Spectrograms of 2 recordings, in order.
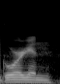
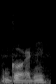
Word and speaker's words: Gordon: the starting net Was Keegan Goron or sorry Keegan Gordon as I should say I don't why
